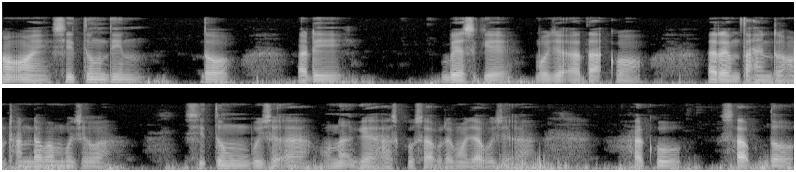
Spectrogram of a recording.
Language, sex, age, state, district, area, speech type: Santali, male, 30-45, Jharkhand, East Singhbhum, rural, spontaneous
